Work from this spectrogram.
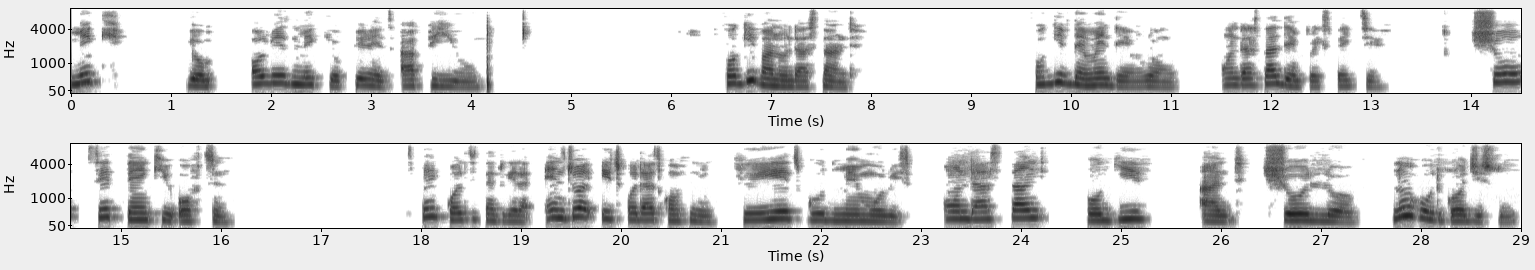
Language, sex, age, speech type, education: Nigerian Pidgin, male, 46-60, spontaneous, secondary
